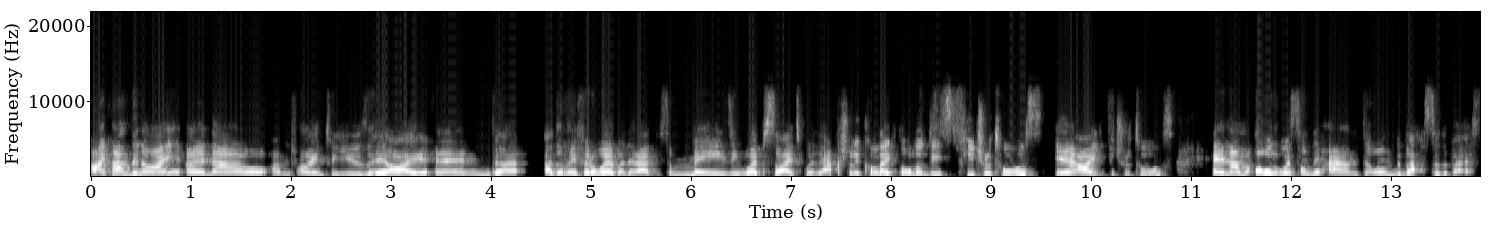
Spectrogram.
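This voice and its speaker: A woman speaks with a non-native accent at a fairly high pitch. She keeps a moderate pace and ordinary pitch variation. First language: not English. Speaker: tech company founder. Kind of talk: panel discussion.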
